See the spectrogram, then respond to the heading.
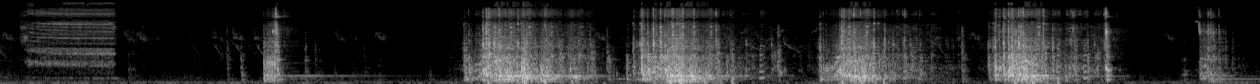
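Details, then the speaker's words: WeedEater 21" push mower, Briggs & Stratton 500 Series 158cc: slow laboured pulls, no firing, very hard to pull over; owner suspects rust in cylinder or flywheel brake, but cylinder not rusty, plug needs replacing. "It's puffing, but it is really hard to pull over."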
